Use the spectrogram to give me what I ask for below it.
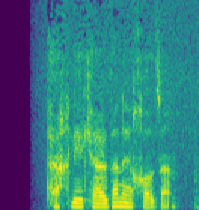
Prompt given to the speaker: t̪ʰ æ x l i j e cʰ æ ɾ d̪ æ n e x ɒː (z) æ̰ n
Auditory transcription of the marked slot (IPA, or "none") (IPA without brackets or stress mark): z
